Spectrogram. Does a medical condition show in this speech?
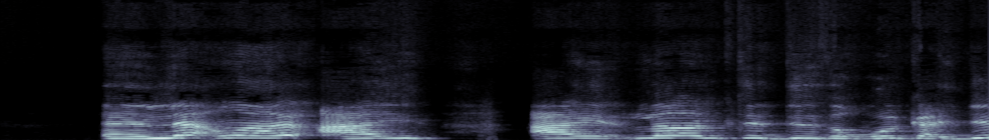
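Yes: cerebral palsy.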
